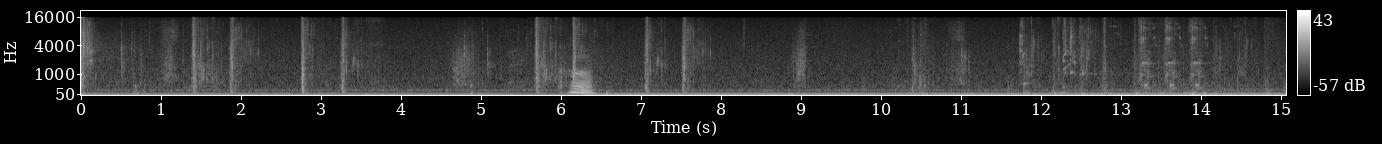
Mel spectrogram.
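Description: Blades clash and strike in quick, sharp blows.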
